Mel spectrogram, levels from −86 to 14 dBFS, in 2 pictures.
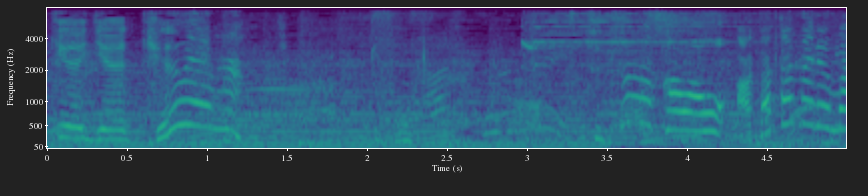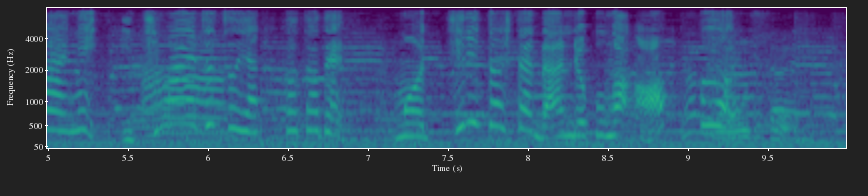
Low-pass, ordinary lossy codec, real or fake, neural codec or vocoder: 7.2 kHz; none; real; none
